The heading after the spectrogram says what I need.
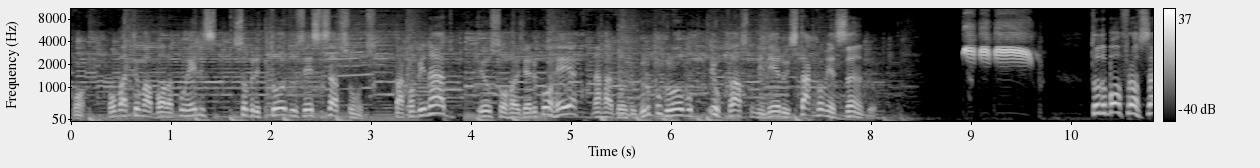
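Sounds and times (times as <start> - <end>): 
speech: 0.0 - 8.2, 10.2 - 10.8
referee whistle blasts: 8.9 - 9.8.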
